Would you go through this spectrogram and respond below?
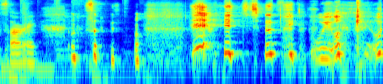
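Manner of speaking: laughing while talking. Apologising to another speaker while fighting the giggles: laughing while talking. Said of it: "I've got the giggles".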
